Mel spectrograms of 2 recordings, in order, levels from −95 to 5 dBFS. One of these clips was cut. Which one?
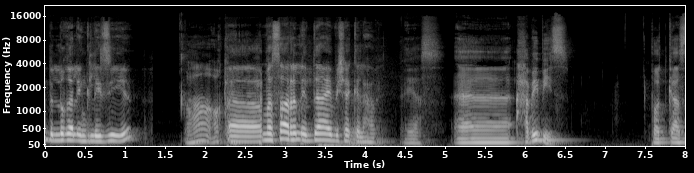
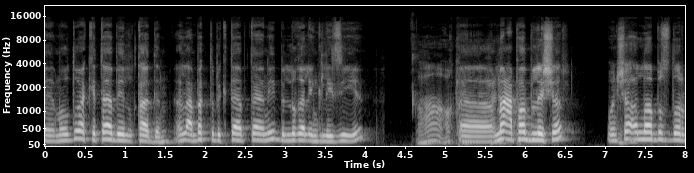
first; 2 cuts; at 2.7 s, 5.0 s

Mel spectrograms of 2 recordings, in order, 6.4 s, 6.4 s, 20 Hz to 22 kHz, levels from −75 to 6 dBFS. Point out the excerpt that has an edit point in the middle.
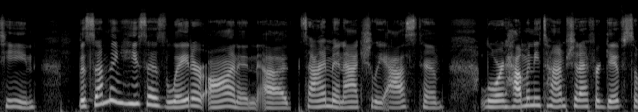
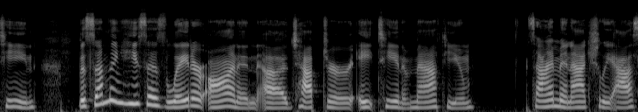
first; 2 cuts; at 2.9 s, 4.8 s

